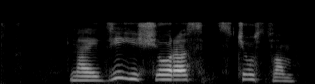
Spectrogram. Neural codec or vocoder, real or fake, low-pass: codec, 24 kHz, 3 kbps, HILCodec; fake; 7.2 kHz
